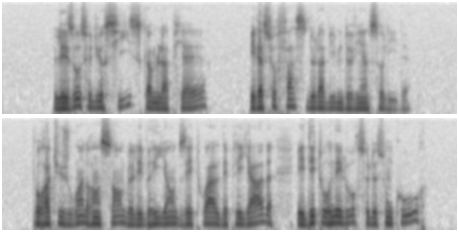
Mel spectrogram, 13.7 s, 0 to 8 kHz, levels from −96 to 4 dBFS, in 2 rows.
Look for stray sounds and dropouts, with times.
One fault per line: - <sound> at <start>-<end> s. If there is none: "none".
none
